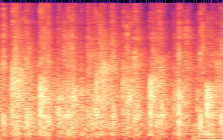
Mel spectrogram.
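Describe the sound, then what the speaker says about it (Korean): A small church congregation claps for a woman minister during a Korean Sunday service, a steady mid-level patter of many hands that runs for about two seconds. "신현희 전사님 힘내라고 박수 한번 해주세요"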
